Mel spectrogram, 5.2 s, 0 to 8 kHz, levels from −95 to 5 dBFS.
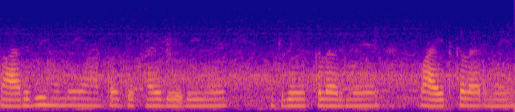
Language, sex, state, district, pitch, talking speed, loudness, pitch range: Hindi, female, Bihar, East Champaran, 175 Hz, 165 wpm, -29 LUFS, 175-185 Hz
